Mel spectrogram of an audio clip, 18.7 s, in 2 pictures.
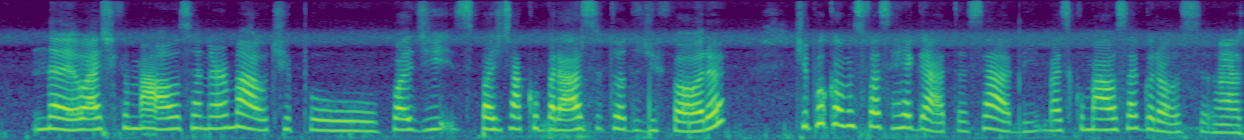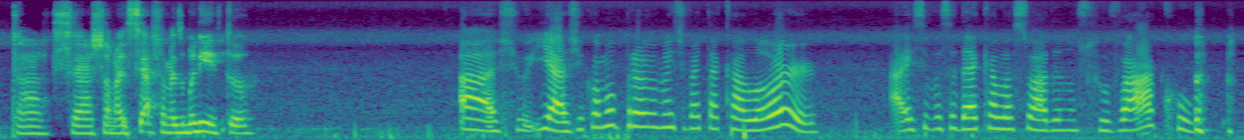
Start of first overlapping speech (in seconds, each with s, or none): none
